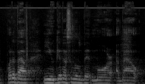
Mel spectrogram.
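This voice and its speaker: A man at a medium pitch speaks with fairly even intonation, amid noticeable background noise and audible room echo. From US South, Atlanta. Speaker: podcast host. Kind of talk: interview.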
